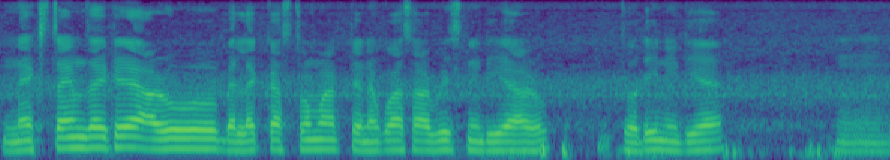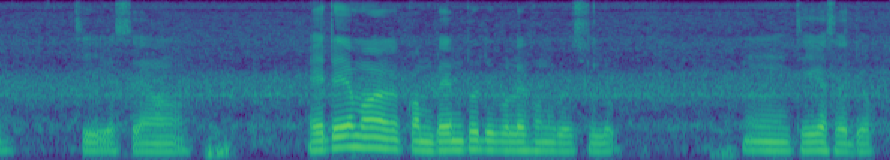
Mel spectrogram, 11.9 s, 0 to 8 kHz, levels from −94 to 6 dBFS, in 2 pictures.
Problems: constant background noise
